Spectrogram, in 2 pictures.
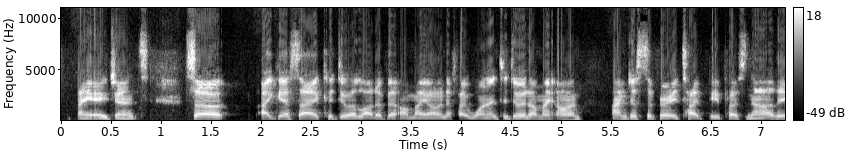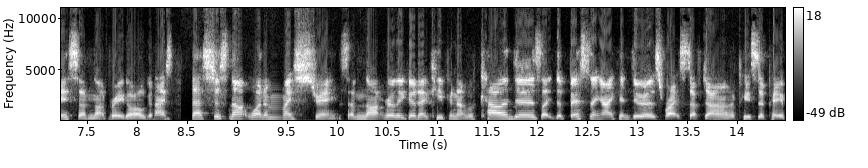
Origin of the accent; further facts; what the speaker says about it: New Zealand; now in Arizona, United States; growing up in New Zealand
